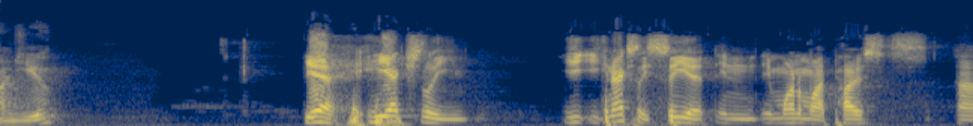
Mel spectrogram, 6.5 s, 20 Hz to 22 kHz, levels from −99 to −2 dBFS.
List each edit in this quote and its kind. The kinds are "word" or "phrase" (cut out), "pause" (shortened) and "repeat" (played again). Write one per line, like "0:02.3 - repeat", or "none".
none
